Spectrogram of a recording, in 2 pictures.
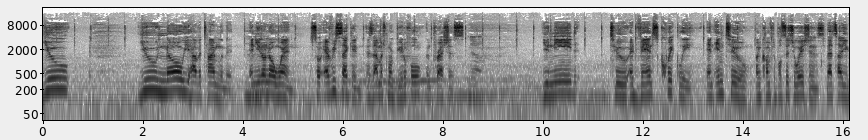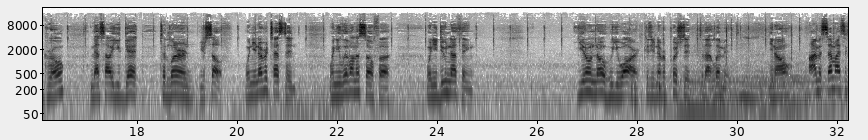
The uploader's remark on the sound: Record a series of Pshort Pshows while driving all over the city.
